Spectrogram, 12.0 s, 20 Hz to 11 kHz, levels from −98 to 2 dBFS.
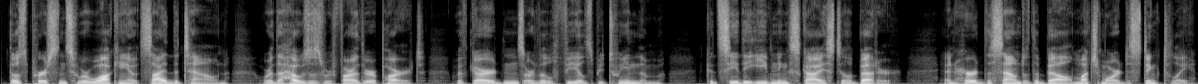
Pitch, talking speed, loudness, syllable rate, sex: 100 Hz, 190 wpm, -22 LUFS, 5.5 syllables/s, male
